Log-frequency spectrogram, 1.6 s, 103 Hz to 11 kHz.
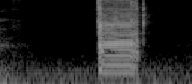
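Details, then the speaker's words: Water-damaged Dremel 3000 rotary tool, power button sticking: brief harsh electric buzz and vibration but shaft not turning, no spin-up whine; finding: seized motor shaft, stalled motor hum. "I don't want to keep going cuz it's It's vibrating, but it is not turning."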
